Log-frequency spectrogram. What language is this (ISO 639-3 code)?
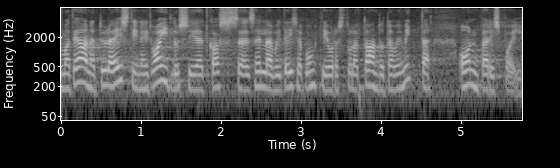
est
